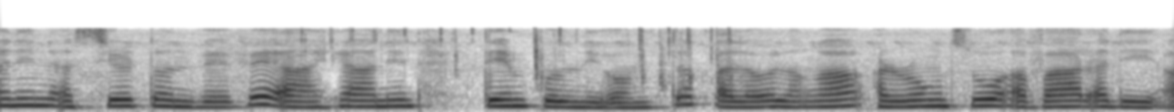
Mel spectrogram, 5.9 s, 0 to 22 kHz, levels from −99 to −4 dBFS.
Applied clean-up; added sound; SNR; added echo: neural mask model Resemble Enhance denoiser.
